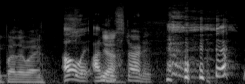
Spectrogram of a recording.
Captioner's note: laughs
